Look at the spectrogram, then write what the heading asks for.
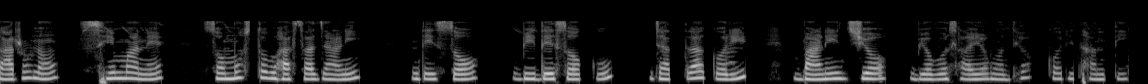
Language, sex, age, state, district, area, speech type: Odia, female, 18-30, Odisha, Balangir, urban, spontaneous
